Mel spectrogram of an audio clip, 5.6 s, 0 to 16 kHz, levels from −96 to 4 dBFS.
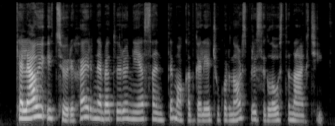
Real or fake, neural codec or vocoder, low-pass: real; none; 14.4 kHz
